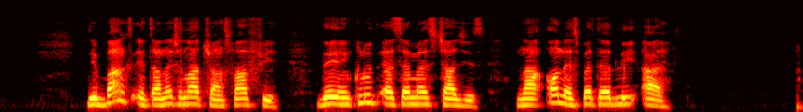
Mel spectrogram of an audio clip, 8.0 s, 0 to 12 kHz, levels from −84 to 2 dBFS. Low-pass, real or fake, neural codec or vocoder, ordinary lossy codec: 7.2 kHz; real; none; none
